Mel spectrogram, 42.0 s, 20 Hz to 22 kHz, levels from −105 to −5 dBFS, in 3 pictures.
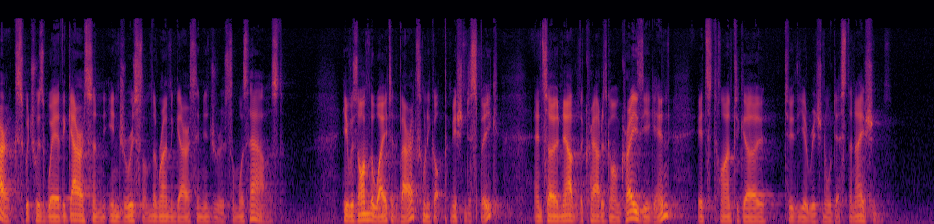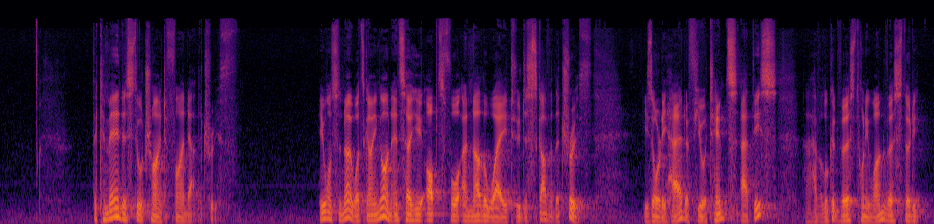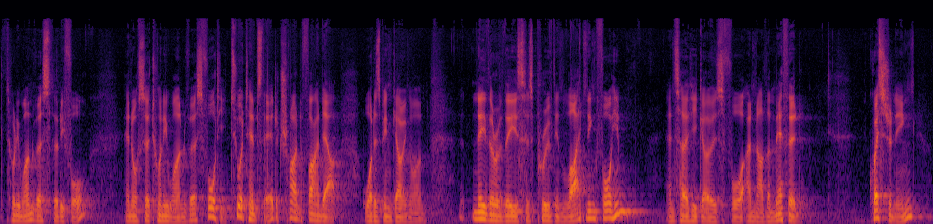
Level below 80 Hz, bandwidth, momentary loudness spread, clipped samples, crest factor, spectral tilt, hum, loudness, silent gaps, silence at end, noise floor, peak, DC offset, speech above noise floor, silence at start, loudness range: -60 dBFS; 15.5 kHz; 13 LU; under 0.1%; 26 dB; -5 dB/octave; none; -40 LUFS; none; 0.05 s; -73 dBFS; -14 dBFS; under 0.1%; 33 dB; 0 s; 5 LU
